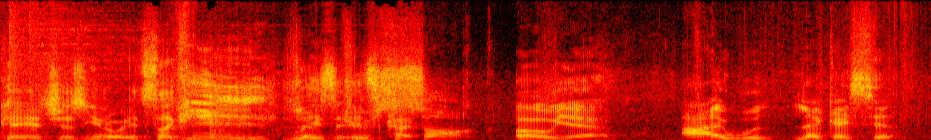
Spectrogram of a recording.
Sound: gasps

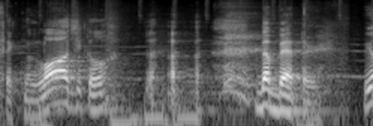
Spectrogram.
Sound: laughs

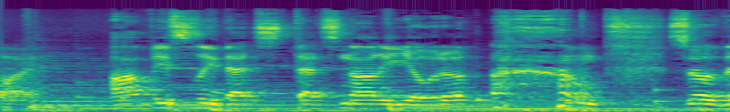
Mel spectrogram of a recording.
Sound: laughs

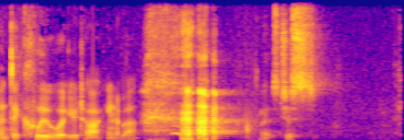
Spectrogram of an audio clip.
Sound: laughter

